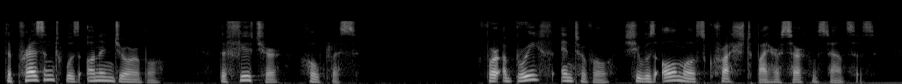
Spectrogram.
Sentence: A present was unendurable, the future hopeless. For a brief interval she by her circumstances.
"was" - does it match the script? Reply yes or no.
yes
